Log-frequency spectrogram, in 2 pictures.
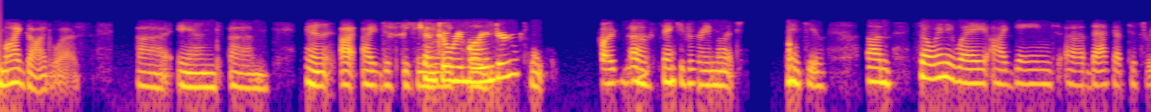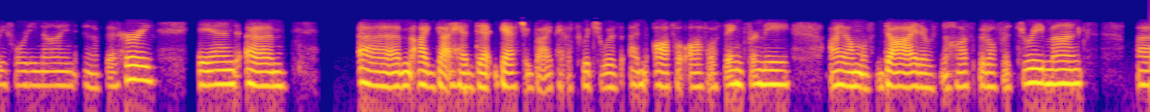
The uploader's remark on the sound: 100 Pounders Phone Meeting, 9/13/23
